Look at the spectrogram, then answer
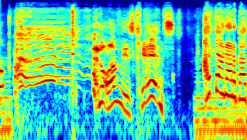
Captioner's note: laughs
